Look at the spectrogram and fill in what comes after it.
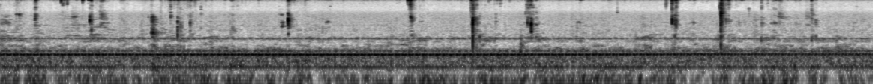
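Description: Close-up eating: wet squishing and chewing of soft pav bread soaked in pav bhaji, with scattered sharp mouth clicks. A steady hum lies underneath.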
